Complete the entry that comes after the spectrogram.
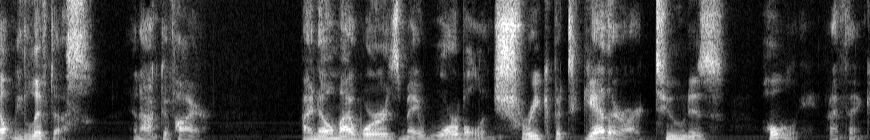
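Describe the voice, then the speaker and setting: A man speaks at a medium pitch and a fairly slow pace, his tone dark and mellow and somewhat breathy. His intonation is lively, and the recording is very clean with a silent background. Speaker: professional speaker, faith-community minister. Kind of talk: short sermon / reflective talk to camera. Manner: conversational, self-deprecating, reflective.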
